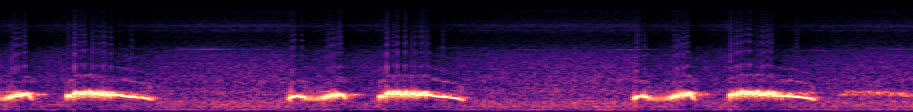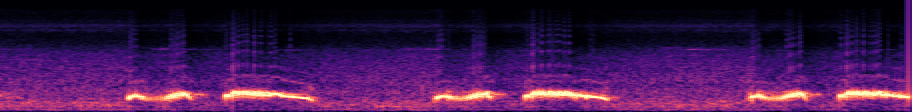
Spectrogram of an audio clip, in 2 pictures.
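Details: Lure call of a spotted dove, in the village style, used for calling wild forest birds; six even phrases of a quick two-note coo then a longer downward croo, repeated roughly every one and a half seconds.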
